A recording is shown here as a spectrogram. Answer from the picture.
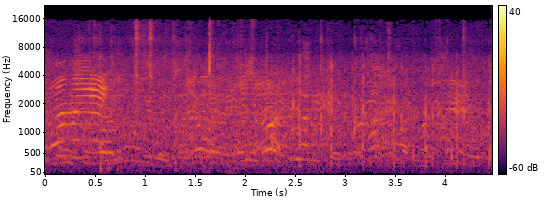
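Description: Players shouting calls to one another during a football match, with a loud call at the start and a few short sharp knocks, likely the ball being kicked.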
